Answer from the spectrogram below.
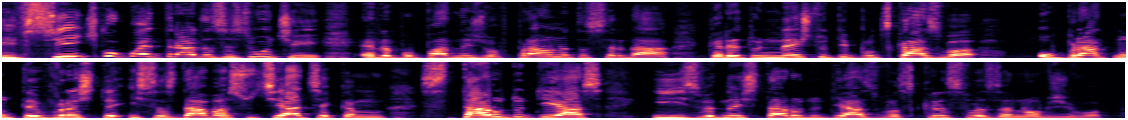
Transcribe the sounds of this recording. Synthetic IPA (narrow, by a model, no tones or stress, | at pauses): ifsit͡ʃkokoɛt̪t̪ːɾʲavəd̪ɐs̬ɛslˠut͡ʃiɛd̪ɐpopad̪nɛʃvɐfpɾavnɐt̪əsɾɛd̪akɐd̪ɛt̪onɛʃt̪ot̪̬ipot̪skazvə | obɾat̪not̪ɛvɾɤʃt̪əʔisɐzd̪avəːsot̪siat̪sijəkɐmst̪aɾot̪ot̪ias | iːzvɛd̪nəʃst̪aɾot̪̬ot̪iasvɐskɾəsvəzɐnɔfʒivɔ̰t̪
